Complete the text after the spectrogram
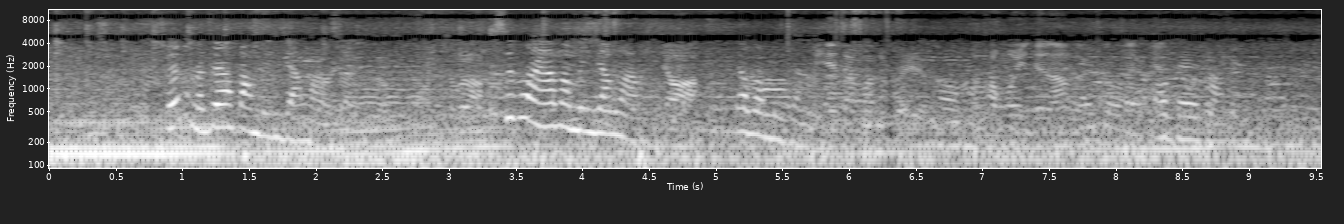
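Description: A young man calls out loudly in a sing-song voice nearby.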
